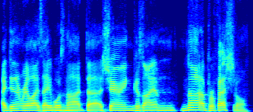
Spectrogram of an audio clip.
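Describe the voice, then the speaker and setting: A man announces giveaways on a livestream in a casual, off-the-cuff way. His medium-pitched voice is recorded dry and close, and he comes across as chatty and self-deprecating. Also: brisk, no echo.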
